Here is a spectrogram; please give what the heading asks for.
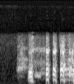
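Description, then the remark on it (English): A dog barks and yips several times in quick succession, fairly loud, with a whiny, tonal edge between the sharp bursts. “Gotta love dogs, right?”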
